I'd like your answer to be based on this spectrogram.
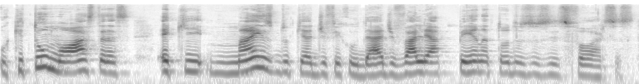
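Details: Adult woman speaking Portuguese; normal speech.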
